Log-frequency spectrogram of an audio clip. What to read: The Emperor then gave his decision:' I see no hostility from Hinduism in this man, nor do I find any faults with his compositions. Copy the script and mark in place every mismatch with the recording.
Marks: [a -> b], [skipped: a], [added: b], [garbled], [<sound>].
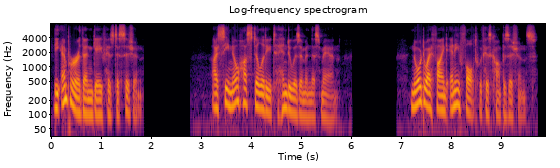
The Emperor then gave his decision:' I see no hostility [from -> to] Hinduism in this man, nor do I find any [faults -> fault] with his compositions.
